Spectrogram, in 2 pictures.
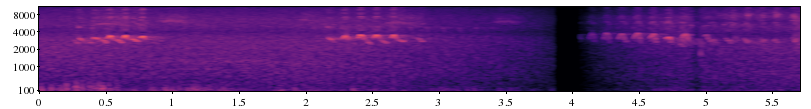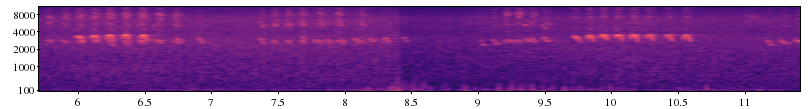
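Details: Short bursts of high, clipped chirps from young Baltimore orioles just out of the nest in a front yard, repeated in quick runs every second or two, over steady low wind rumble and a brief cut of silence.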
